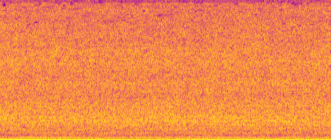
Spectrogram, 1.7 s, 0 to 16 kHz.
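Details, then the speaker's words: 1997 Honda Prelude after valve job, head resurfacing, new head gasket and manual timing tensioner, crank-no-start traced to the crank position sensor: starts, low smooth steady idle, no misses or surging. No check engine light. "there it is so now it starts it has no check engine light"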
